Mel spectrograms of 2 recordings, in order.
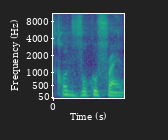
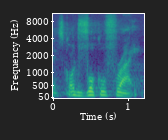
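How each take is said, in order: First: Vocal fry demo. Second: Said in the usual way. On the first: Shown as a demonstration. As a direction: drag It's called vocal fry out in creaky fry.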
